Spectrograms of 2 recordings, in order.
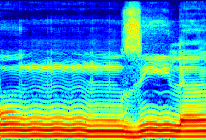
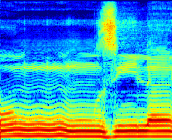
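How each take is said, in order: No difference in how they are said.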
